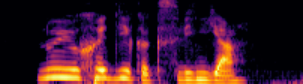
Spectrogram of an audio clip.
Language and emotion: Russian, angry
